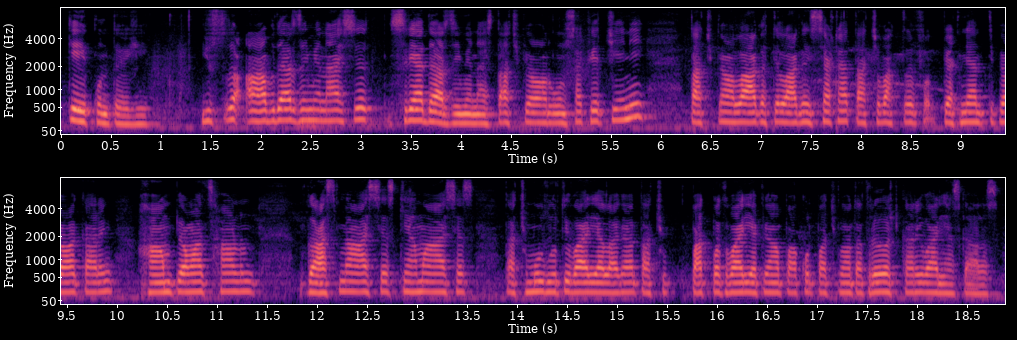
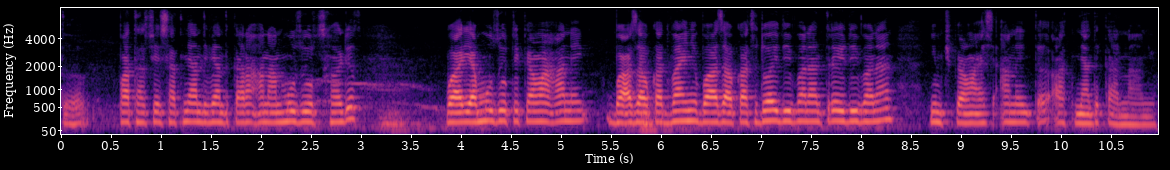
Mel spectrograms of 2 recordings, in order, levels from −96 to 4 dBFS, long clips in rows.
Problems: none marked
